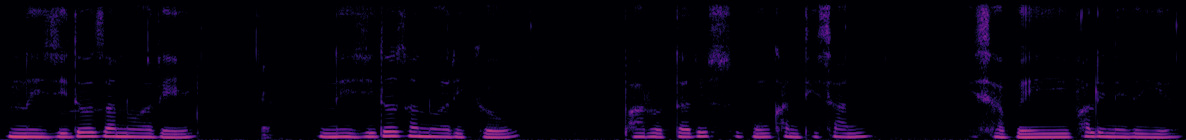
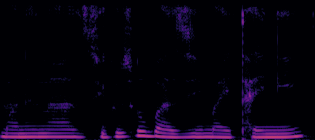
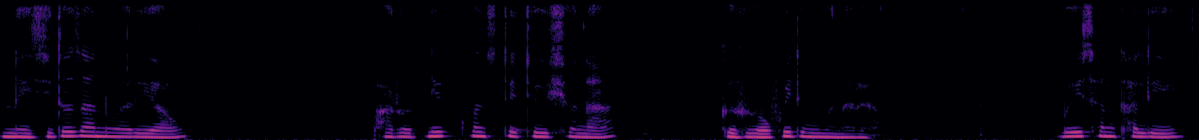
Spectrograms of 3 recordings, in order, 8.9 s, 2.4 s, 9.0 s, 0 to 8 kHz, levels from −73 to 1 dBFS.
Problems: constant background noise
